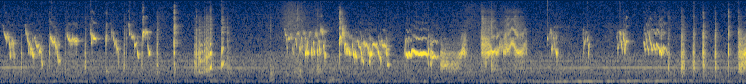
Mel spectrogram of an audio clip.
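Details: Budgerigar singing: a busy stream of short chirps, clicks and warbled harmonic notes in quick bursts, with brief pauses between phrases and a faint steady hum underneath.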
